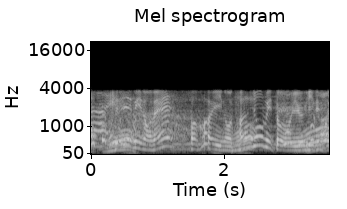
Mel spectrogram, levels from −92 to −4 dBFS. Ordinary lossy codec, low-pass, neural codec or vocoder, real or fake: none; 3.6 kHz; none; real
